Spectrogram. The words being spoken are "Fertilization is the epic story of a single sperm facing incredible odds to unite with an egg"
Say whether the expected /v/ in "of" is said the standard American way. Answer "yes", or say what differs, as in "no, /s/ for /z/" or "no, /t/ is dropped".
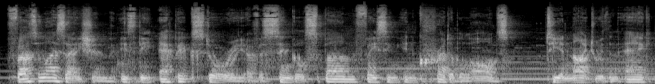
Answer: yes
